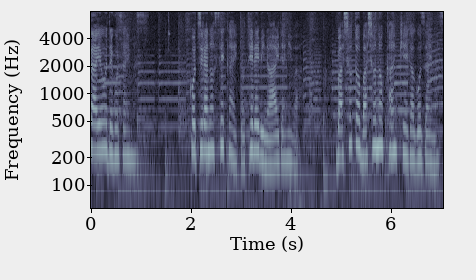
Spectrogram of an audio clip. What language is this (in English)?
Japanese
